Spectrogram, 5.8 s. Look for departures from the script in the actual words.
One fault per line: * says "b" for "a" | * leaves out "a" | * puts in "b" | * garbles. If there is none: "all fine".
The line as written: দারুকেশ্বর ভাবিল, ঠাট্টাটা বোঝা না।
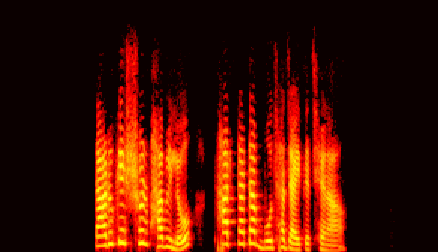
* puts in "যাইতেছে"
